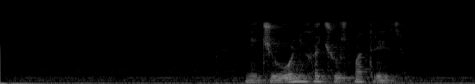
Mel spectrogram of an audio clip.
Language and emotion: Russian, neutral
